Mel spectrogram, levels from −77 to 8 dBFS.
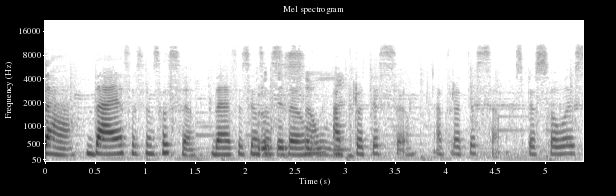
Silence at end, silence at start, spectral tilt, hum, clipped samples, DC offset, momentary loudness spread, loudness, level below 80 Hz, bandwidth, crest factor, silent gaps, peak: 0 s; 0 s; -6 dB/octave; none; under 0.1%; under 0.1%; 16 LU; -24 LUFS; -52 dBFS; 11 kHz; 22 dB; none; 0 dBFS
